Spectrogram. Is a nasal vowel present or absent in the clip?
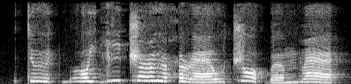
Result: absent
